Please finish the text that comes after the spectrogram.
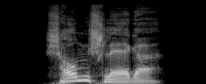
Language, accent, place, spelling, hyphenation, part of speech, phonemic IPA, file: German, Germany, Berlin, Schaumschläger, Schaum‧schlä‧ger, noun, /ˈʃaʊ̯mˌʃlɛːɡɐ/, De-Schaumschläger.ogg
- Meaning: 1. whisk (a kitchen utensil used for whipping) 2. showoff (a person given to egotistically attempting to demonstrate prowess or ability)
